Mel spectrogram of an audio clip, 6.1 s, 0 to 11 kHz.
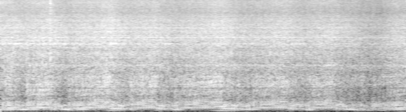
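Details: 1969 Triumph TR6 vintage British motorcycle, pilot jet cleaned and pilot air screw turned in half a turn for a richer starting circuit; after a cold start it idles warm with an even low thump, about four beats a second, steady without stumbles or hunting: normal warm idle.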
